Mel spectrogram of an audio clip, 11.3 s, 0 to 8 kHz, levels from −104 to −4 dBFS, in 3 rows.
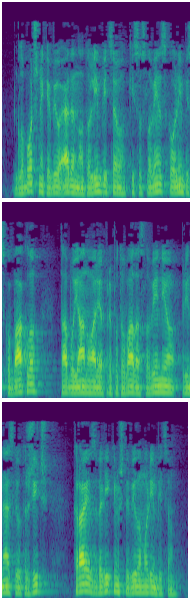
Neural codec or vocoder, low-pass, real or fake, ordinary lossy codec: none; 7.2 kHz; real; MP3, 24 kbps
